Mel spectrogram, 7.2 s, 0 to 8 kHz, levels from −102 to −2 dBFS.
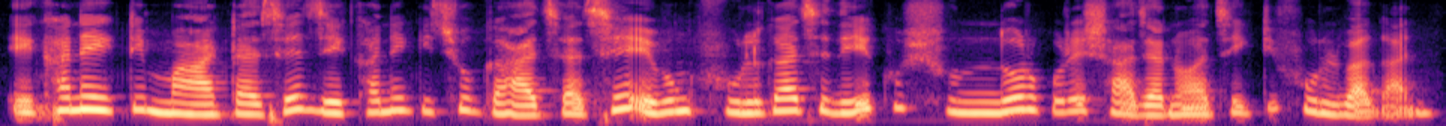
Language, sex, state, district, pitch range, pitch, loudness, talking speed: Bengali, female, West Bengal, Cooch Behar, 220-270 Hz, 240 Hz, -15 LUFS, 165 wpm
